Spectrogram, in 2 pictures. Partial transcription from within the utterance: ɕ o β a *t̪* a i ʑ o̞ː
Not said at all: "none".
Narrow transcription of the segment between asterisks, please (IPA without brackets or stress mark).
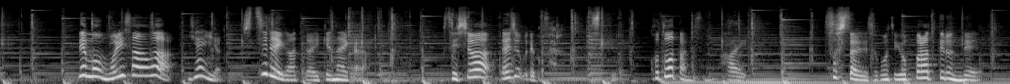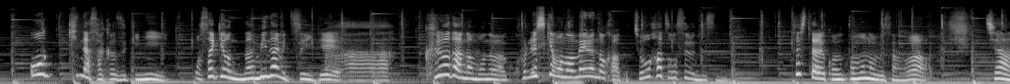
d̪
